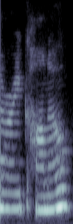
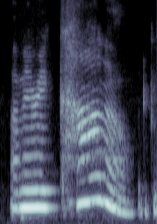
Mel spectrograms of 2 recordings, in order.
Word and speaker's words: americano: 이 부분의 강세를 제대로 아메리카노 이렇게 좀 길고 강하게 발음을 해주면 원어민들은 자신들이 항상 이런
